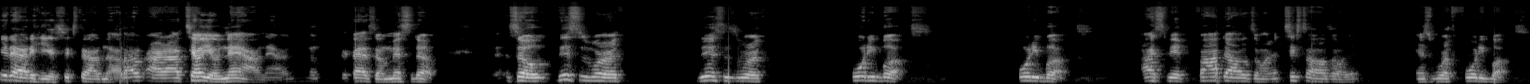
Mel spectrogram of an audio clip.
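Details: Adult man with aphasia after a stroke on 7/14/22, recorded 7/4/23 while still recovering and saying he sometimes needs extra help; aphasia.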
